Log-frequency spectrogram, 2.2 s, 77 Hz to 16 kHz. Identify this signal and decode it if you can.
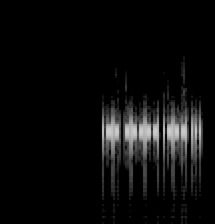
Morse code, heard as a keyed tone, about 59 wpm, 700 Hz. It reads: W0JS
